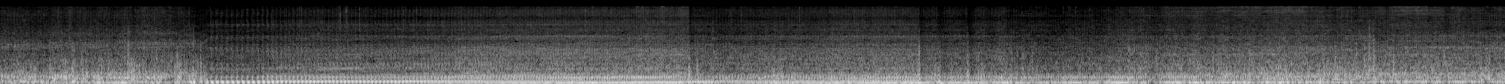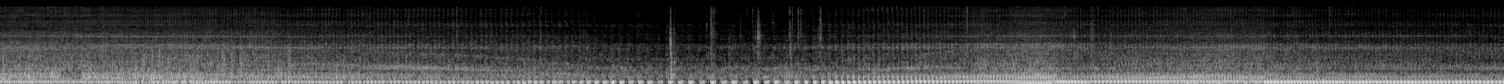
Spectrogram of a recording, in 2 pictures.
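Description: Small Honda motorcycle running on the road, with a loud low rumble of wind on the microphone that swells and eases throughout.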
